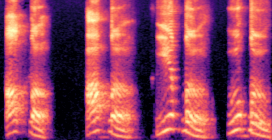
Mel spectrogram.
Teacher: জিভের গোড়া এবং তার বরাবর উপরের তালুর সাথে লাগিয়ে উচ্চারিত হয় 2 নক্তওয়ালা কফ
